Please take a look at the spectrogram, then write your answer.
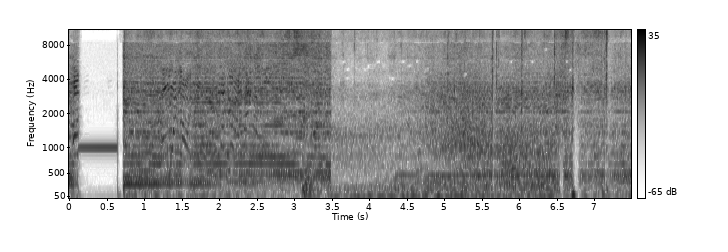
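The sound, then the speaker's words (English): After a brief steady beep, a loud train horn blares for about three seconds, then gives way to the heavy, continuous roar and clatter of the train rushing past, the train that hit police patrol car 346. “346 patrol car was just hit by a train.”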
